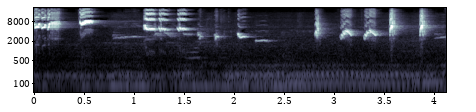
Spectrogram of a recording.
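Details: Anis merah, orange-headed thrush, giving continuous training song for fighter birds. Varied short whistles and slurred notes run at an uneven pace, ending in a run of sharp, emphatic high chips.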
